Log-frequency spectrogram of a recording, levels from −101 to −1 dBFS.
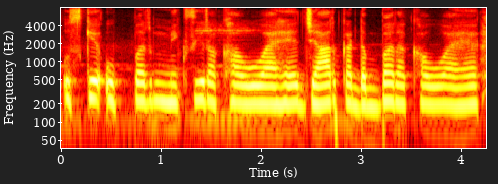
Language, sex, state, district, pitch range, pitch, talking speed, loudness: Hindi, female, Jharkhand, Garhwa, 200-220 Hz, 210 Hz, 170 wpm, -15 LUFS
